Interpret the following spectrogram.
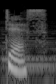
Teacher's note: the TH sound in this might be pronounced more like a D, so it sounds like dis.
